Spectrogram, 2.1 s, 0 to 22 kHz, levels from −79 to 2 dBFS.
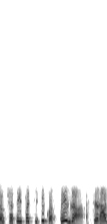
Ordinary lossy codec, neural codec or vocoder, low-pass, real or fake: Opus, 32 kbps; codec, 16 kHz, 16 kbps, FunCodec, trained on LibriTTS, 50 frames a second; 3.6 kHz; fake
